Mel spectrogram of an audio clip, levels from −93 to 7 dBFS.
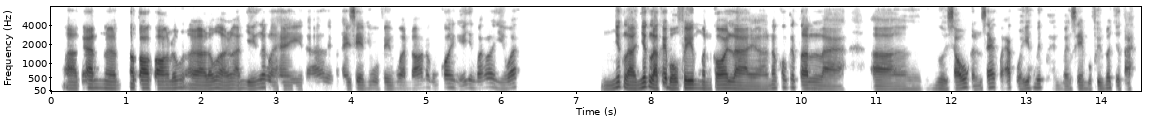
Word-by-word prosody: À, 115 -1 0
cái - - +2
anh, 135 -1 +4
ơ, 120 -2 0 0.2
to 140 - +4
to 130 -1 +8
con 125 -1 +5
đúng 130 +3 -3
ờ, 115 -1 +3
đúng 115 +1 +1
rồi, 125 -4 +1
đúng, 125 - -3
ảnh 115 +2 -4
diễn 115 +4 -5
rất 150 -1 -1
là 115 -4 -4
hay, 110 -1 -4
đó 110 - -11 0.2
thì 115 - -15
hay 115 0 -5
xem 115 0 +2
những 120 - -19
bộ 115 - -13
phim 115 -2 -9
của 120 - -8
anh - - -5
đó 115 +3 -1
nó 145 - -10
cũng 120 0 -21
có 150 - +1
ý 145 - -6
nghĩa - - -12
nhân 135 - -11
văn 125 - -5
rất 160 - -3
là 155 - -5
nhiều 110 - -12
á. - - +1 1.1
Nhất 115 +11 -2
là 115 -1 +6
nhất 165 +9 +3
là - - +8
cái 160 - +5
bộ 115 -2 +3
phim 130 -1 +6
mình 115 -2 -5
coi 125 0 +6
là, 110 -3 +4
à, 100 -1 -5
nó 125 +4 -5
có 145 - -8
cái 145 +1 -7
tên 115 -2 +2
là, 100 -2 -2 0.3
ờ, 100 -1 -1 0.4
Người 110 -2 -8
xấu, 120 +10 +3
cảnh 100 +3 -12
sát 145 +4 +1
và - - -9
ác - - -2
quỷ, - - -6
hổng 140 - -19
biết 140 - -5
bạn 110 -1 -28
bạn 100 +1 -12
xem 110 -1 -1
bộ 95 - -15
phim 110 - -7
đó 125 - -4
chưa - - -8
ta? - - -5
115 Hz, 295 wpm, -26 LUFS, 110-130 Hz, 1.1 s, to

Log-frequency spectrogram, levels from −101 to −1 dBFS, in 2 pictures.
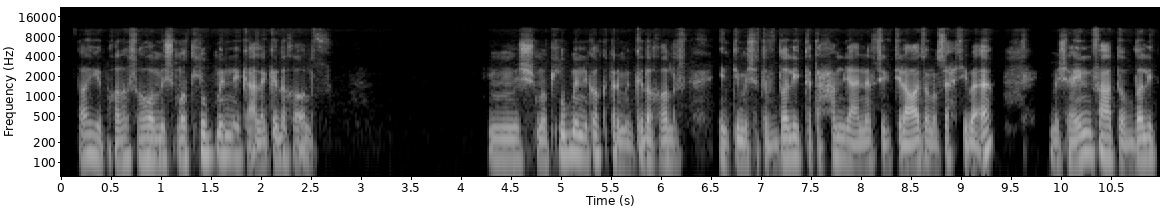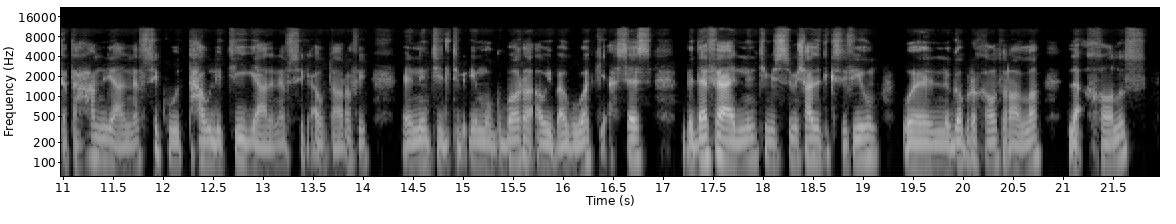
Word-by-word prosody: طيب 125 -4 -5
خلاص 115 +3 -5
هو 115 0 0
مش 115 0 0
مطلوب 125 +3 -3
منِّك 125 -2 -2
على - - 0
كده - - -2
خالص. - - -7 1.6
مش 110 -1 +1
مطلوب 125 +5 -3
منِّك 125 -2 -2
أكتر 125 -4 -3
من 100 -1 -6
كده 110 +3 0
خالص، 105 +1 -5 0.4
أنتِ 105 +1 -4
مش 100 -2 -2
هتفضلي 115 +6 0
تتحاملي 115 -1 -2
على 95 +1 +1
نَفْسِك، 105 0 -3
أنتِ 95 - -6
لو 95 0 +5
عايزة 105 +1 +2
نصيحتي 95 -1 -2
بقى، - - +4 0.6
مش - - -2
هينفع 125 +3 +3
تفضلي 115 +1 -1
تتحاملي 115 -1 -2
على 90 0 -2
نَفْسِك 110 +7 -4
وتحاولي 100 +1 0
تيجي 105 -2 -2
على 85 0 -1
نَفْسِك 95 0 -6
أو - - -3
تعرفي - - -6 0.4
إن 100 +2 0
أنتِ 105 -1 -1
تبقي 100 +2 -4
مُجبرة 100 +3 -1
أو 95 - 0
يبقى 90 -1 0
جوّاكِ 100 +6 -2
إحساس 115 +1 +4 0.3
بِدافع 115 -2 +9
إن 100 +1 0
أنتِ 115 +2 -4
مش 105 +2 +4
مش 110 +1 +3
عايزة 115 0 +5
تكسفيهم 110 +2 0 0.2
وإن 95 -2 +1
جبر 105 +1 0
الخواطر 100 -1 -3
على 95 - +1
الله، 105 +6 -1 0.3
لأ - - +3
خالص، 110 +9 -3
105 Hz, 165 wpm, -37 LUFS, 100-115 Hz, 1.6 s, بِدافع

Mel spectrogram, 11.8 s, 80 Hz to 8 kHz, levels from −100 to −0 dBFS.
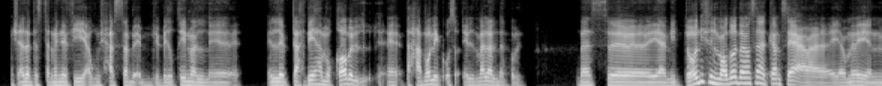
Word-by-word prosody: مش 110 - -5
قادرة 115 +2 +3
تستمرّي 110 +1 -1
فيه 115 +4 -2
أو 105 - -4
مش 110 -1 -7
حاسّة 120 0 -1
بق 115 - -3
بالقيمة 105 +3 -3
اللي 105 -1 -4 0.4
اللي 120 0 +3
بتاخديها 125 +8 0
مقابل 135 +1 +1
آآ، 115 -1 -5
تحمُّلِك 140 +4 0
قص 110 - -6
المَلَل 115 +1 -1
ده 110 - -5
كُلّه. 95 +1 -13 0.7
بس 115 0 -3 0.7
يعني 110 0 0
بتقعُدي 165 - +3
في 220 - 0
الموضوع 180 -1 +5
ده 190 -1 +4
مثلًا 185 -1 +2
كام 170 +1 0
ساعة 105 -9 +2
يوميًا 105 +2 -1
115 Hz, 150 wpm, -20 LUFS, 105-130 Hz, 0.7 s, الموضوع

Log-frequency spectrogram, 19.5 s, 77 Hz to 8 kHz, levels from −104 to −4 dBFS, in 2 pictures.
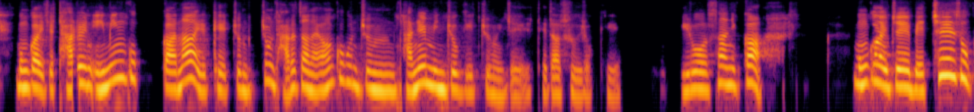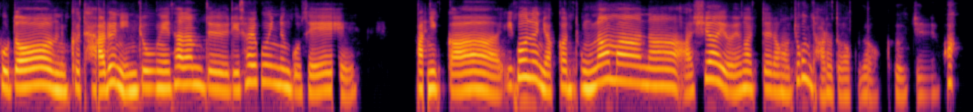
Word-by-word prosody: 뭔가 220 -1 +2
이제 195 +1 -6
다른 235 +3 -1
이민 260 +11 +1
국가나 305 -4 +1
이렇게 185 0 -5
좀 200 -2 -4
좀 290 -1 -4
다르잖아요. 215 -4 -2
한국은 260 +1 -4
좀 195 -3 -1
단일 205 +6 0
민족이 195 -5 -1
좀 170 -3 -8
이제 150 0 -12
대다수 165 0 -8
이렇게 145 0 -15 0.6
이루어서 200 +1 -2
사니까 255 0 +2 0.9
뭔가 265 +1 +2
이제 225 -1 +4
매체에서 330 - +4
보던 220 -3 +4
그 210 - -5
다른 210 +6 +2
인종의 210 +2 0
사람들이 215 -6 0
살고 275 +4 -2
있는 245 -4 -2
곳에 180 +1 -4 0.8
가니까 200 -2 +2
이거는 315 +1 +1
약간 200 +3 -3
동남아나 240 0 +1
아시아 290 - -1
여행할 205 0 -2
때랑은 185 -5 -7
쪼금 300 - -3
다르더라요. 170 -8 -9 0.4
그 160 -2 -14
이제 160 0 -19
확 - - -6
210 Hz, 320 characters per minute, -22 LUFS, 190-250 Hz, 0.9 s, 이제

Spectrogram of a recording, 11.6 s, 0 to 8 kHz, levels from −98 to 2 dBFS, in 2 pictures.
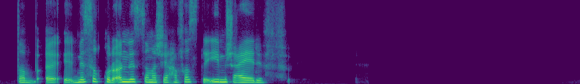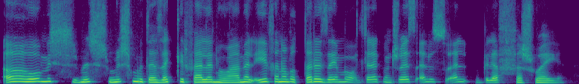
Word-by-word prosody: "طَب 190 -2 -4
أ 175 - +2 0.2
miss 225 +6 +1
القرآن 235 -3 +4
لسه 235 -2 +3
ماشية، 210 0 0
حفظت 225 +3 -5
إيه؟" 235 - +3
"مش 225 -2 +2
عارف." 195 -3 -1 3.0
آه، 260 +1 +3
هو 255 +1 +5
مش 260 -3 -2
مش 230 +2 -2
مش 235 +6 -1
متذكر 220 -1 +1
فعلًا 220 0 +2
هو 195 - -1
عمل 210 +3 +2
إيه، 235 - +2
فأنا 245 -1 +2
باضطر 235 +1 +1
زي 225 -1 -2
ما 225 -1 -5
قُلت 220 - -10
لك 230 0 -5
من 210 - -9
شوية 225 +1 -2
أسأله 230 -1 -7
السؤال 235 +1 -8
بلفّة 190 +1 -5
شوية، 185 -2 -5
225 Hz, 165 wpm, -24 LUFS, 205-235 Hz, 3.0 s, هو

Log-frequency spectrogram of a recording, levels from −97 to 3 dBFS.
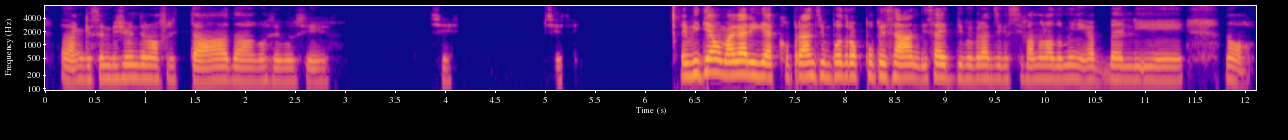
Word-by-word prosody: anche 160 +1 -4
semplicemente 175 +1 -4
una 170 -1 0
frittata, 155 -1 -2
cose 150 0 -9
così. 145 0 -10 1.0
Sì. 485 - -15 0.9
Sì, 460 - -15
sì. 460 - -34 1.1
Evitiamo 220 +4 +5
magari 205 0 +7
che 195 -1 +5
ecco 180 0 -2
pranzi 195 +2 +3
un 190 - -7
po' 195 +1 +2
troppo 190 0 -1
pesanti, 180 -3 +2
sai 180 -2 +1
tipo 175 -1 -8
i - - -5
pranzi 170 0 -2
che 165 - -11
si 175 - -12
fanno 165 0 -3
la 170 0 0
domenica 165 -1 -4
belli 160 -1 -6 0.4
no. - - -5
170 Hz, 145 wpm, -23 LUFS, 160-190 Hz, 1.1 s, magari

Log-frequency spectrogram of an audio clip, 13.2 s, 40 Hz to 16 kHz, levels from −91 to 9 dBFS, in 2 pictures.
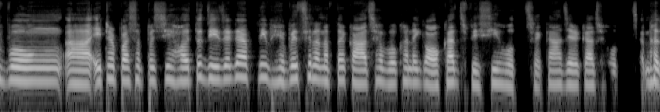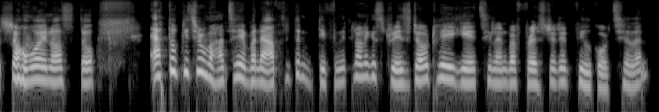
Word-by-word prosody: এবং 215 0 +3 0.4
আ - - +4 0.2
এইটার 230 +1 0
পাশাপাশি 215 +1 -2
হয়তো 210 +3 0
যে 235 - +6
জায়গায় 255 +2 +4
আপনি 250 +1 -5
ভেবেছিলেন 235 +3 -1
আপনার 220 +2 -3
কাজ 185 0 +4
হবে 205 -3 -4
ওখানে 205 +1 -4
গিয়ে 175 -2 +4
অকাজ 200 +3 +1 0.2
বেশি 175 +3 -6
হচ্ছে। 165 +1 -10
কাজের 180 -1 -1
কাজ 175 -1 0
হচ্ছে 170 - -17
না, - - 0 0.2
সময় 230 0 +5
নষ্ট। 210 0 -3 0.8
এত - - -13
কিছুর 335 +1 +2
মাঝে 210 +5 -4 0.2
মানে 205 -1 +3
আপনি 240 - -20
তো 295 - -1 0.2
ডেফিনিটলি 195 +5 -7
অনেক 265 0 -4
স্ট্রেসড 185 -2 -2
আউট 230 +2 +1
হয়ে 240 -2 +5
গিয়েছিলেন 195 0 -1
বা 195 - +1
ফ্রাস্ট্রেটেড 195 +2 -1
ফিল 190 -4 -1
করছিলেন। 165 +4 -5
205 Hz, 175 wpm, -25 LUFS, 190-230 Hz, 0.8 s, যে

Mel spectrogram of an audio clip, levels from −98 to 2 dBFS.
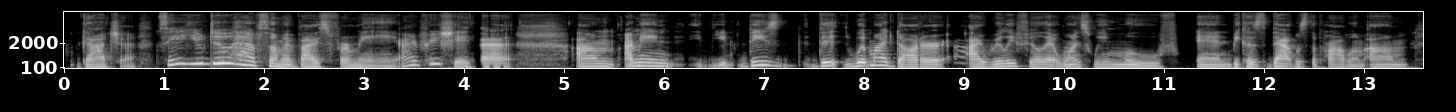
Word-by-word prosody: Gotcha. 130 +1 -3 0.2
See, 310 +6 0
you 345 +1 +3
do 370 +2 +8
have 270 -8 +2
some 190 -8 +1
advice 130 -3 0
for - - -3
me, 115 -5 -5
I 235 +6 -3
appreciate 265 - -1
that. 120 0 +2 0.6
Um, 170 -2 +1
I - - +6
mean, 210 +4 +1
e - - -17
e 135 - -4
eh - - -16
these 230 - +1 0.4
d 215 +3 +4
the 145 - -8
with 215 +6 +5
my 245 -1 +2
daughter, 150 -7 +1 0.2
I 160 - +4
really 170 +4 0
feel 160 -3 -4
that 150 -2 -1
once 145 +2 -4
we 155 0 -6
move 135 -3 -3 0.2
and 135 0 -2
because 150 0 -2
that 170 +1 +3
was 160 -2 -7
the - - -8
problem, 70 +1 -6
um, 70 -1 -4
155 Hz, 170 wpm, -24 LUFS, 135-215 Hz, 0.6 s, do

